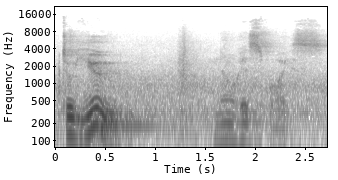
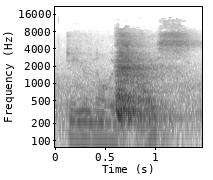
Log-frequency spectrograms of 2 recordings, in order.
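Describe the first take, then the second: First: Much softer, slowed-down repeat; quiet, searching question; hushed. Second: Said in the usual way. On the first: Acted. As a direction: let it fall to a near whisper.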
